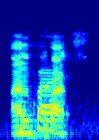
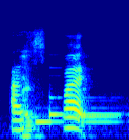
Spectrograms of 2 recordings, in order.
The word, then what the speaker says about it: asphalt: Alfat. Bukan Alfat. Asfat. Bukan sepat. Asfat. Okay, ejaan dia ASPHALT.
